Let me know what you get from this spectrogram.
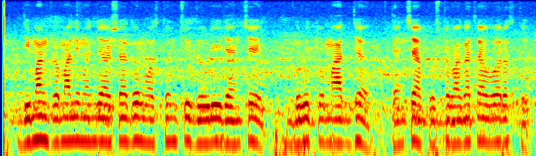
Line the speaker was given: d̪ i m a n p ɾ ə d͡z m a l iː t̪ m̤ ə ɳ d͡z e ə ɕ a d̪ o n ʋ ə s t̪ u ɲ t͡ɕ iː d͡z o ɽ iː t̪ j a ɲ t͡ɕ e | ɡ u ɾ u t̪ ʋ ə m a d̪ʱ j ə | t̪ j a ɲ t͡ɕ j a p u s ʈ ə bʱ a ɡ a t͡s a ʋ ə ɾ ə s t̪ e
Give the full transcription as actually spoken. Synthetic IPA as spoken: d̪ i m a n p ɾ ə m a l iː m̤ ə ɳ d͡z e ə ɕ a d̪ o n ʋ ə s t̪ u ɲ t͡ɕ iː d͡z o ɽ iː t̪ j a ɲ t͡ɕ e | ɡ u ɾ u t̪ ʋ ə m a d̪ʱ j ə | t̪ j a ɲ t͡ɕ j a p u ʂ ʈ ə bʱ a ɡ a t͡s a ʋ ə ɾ ə s t̪ e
